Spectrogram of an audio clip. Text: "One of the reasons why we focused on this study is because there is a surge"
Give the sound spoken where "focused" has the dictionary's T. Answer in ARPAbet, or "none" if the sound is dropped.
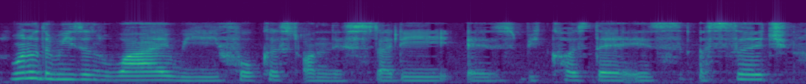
T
